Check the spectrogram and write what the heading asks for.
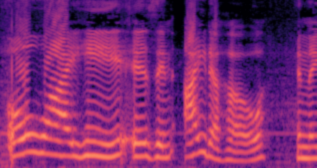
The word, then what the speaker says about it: Owyhee: it out please yes it's actually a take on hawaii it's another pronunciation oh why he is in idaho in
